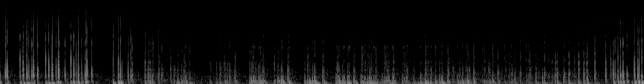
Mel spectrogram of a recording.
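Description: Fingernails tap quickly and scratch across a holographic textured vinyl makeup bag, making a dense run of soft, dull taps and rough scrapes that are mostly low in tone. The hits come fast and blur together without pauses.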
